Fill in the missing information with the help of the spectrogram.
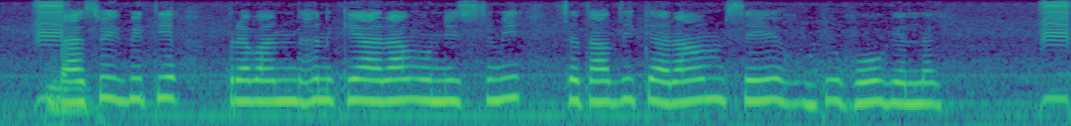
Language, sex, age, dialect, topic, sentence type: Magahi, female, 18-24, Central/Standard, banking, statement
